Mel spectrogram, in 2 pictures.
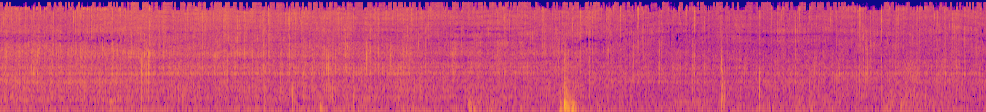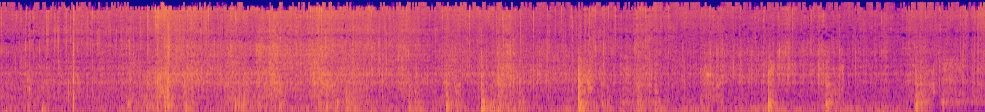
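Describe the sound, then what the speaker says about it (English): Three eggs frying for a camp breakfast scramble, a steady soft sizzle running for a long stretch outdoors with occasional faint scrapes and pops. "I'll cook up the eggs a little bit and we'll have a scramble for breakfast"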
